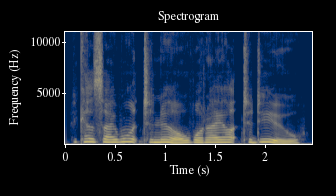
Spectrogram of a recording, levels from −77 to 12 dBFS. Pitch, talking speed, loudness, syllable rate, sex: 230 Hz, 240 wpm, -14 LUFS, 5.3 syllables/s, female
